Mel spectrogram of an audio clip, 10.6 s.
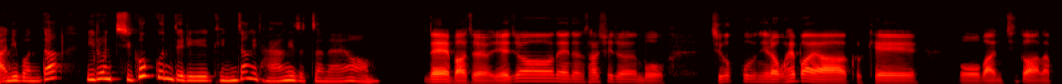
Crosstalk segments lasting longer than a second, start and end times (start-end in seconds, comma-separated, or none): none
